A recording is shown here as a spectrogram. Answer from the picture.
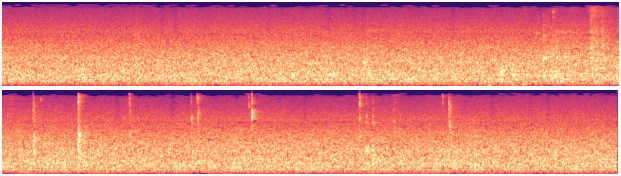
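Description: Near silence: steady faint room hiss with a scattering of faint small clicks through the middle and later part.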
